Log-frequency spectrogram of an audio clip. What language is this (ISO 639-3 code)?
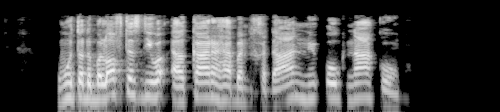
nld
